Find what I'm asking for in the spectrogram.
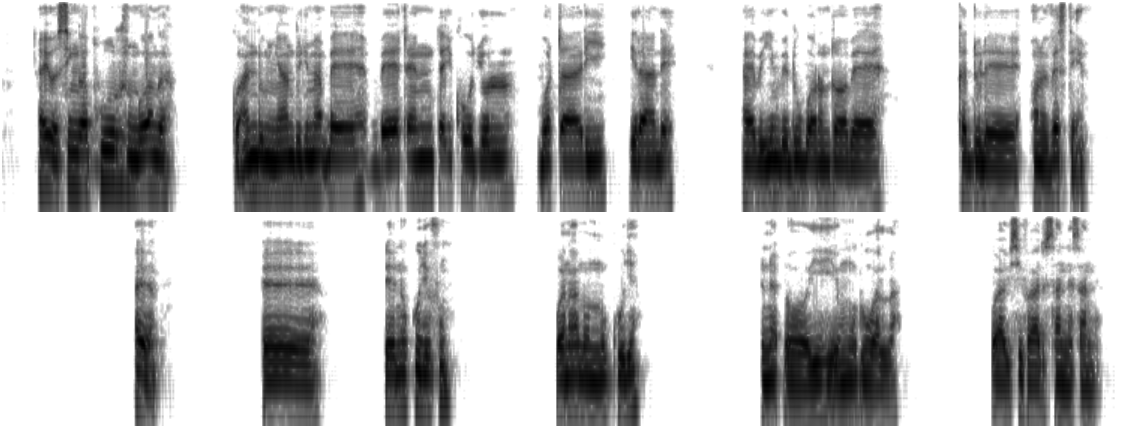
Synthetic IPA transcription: ʔajwasiŋɡapʰuɾŋɡɔːŋɡa | kɔanːdumɲandud͡ʒimaɓːɛbɛtɛntaikʰoːd͡ʒɔl | bɔtːaɾi | hiɾandɛ | ʔajbɛjimɓɛdubɔɾɔntɔɓɛ | kadulɛunivɛsi̥tḭ | ʔaja | ɛ | ɗɛnukːud͡ʒɛfu | wananɔnːukːuːd͡ʒɛ | ɗɛnɛɗːɔjehiɛmuːɗumwalːa | waːwisifaːɾɛsanːɛsanːɛ

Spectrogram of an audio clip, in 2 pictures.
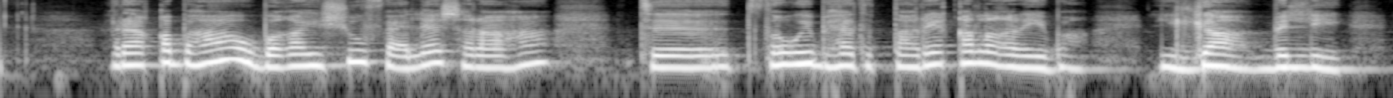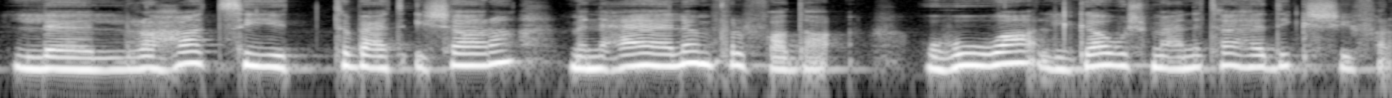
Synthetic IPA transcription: ɾˤɑqəbɦæwbɣæjʃufʕlæʃɾˤɑɦa | t̪t̪ˤɑwːibɦæd̪it̪ˤːɑɾiqɑlɣæɾiba | əlɡæbəlːilɾˤɑɦɑt̪səjːəd̪t̪əbʕat̪ʔəʃɑɾˤɑmənʕaləmfilfɑd̪ˤɑ̰ʔ | wɦʊwːælɡæwəʃmaʕnət̪hæɦæd̪ikə̥ʃːifɾˤɑ

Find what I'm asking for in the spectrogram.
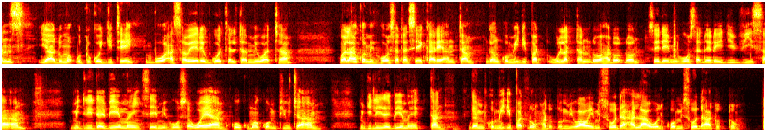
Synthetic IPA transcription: ans | jadumaɓːutukoɡitɛbɔʔasawɛɾɛɡɔtɛltamːiwatːa | walakɔmiɦɔsatasɛkaɾɛantamŋɡamkɔmiɗipatwulatːanɗɔɦaɗɔɗɔnsajdɛjmiɦɔsaɗɛɾed͡ʒivisaʔa̰mː | idilidabɛmajsajmiɦɔsawajaːmkɔkumakɔmpjuta̰ʔa̰mː | idilidabɛmajtanŋɡamːikɔmiɗipaɗːɔnɦaɗɔɗɔnmiwawajmisɔdaɦalawɔlkɔmisɔːdaatɔtːɔn

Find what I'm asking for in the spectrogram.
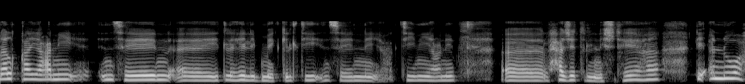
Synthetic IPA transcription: nɪlqɑjaʕniʔɪnsɛːnjɪt̪læɦilibmækɪlt̪iʔɪnsɛːnjo̰ʕt̪ˤiːnijaʕni | lħaːʒɛːt̪ɪlinɪʃt̪hiːɦælɪʔænːʊ

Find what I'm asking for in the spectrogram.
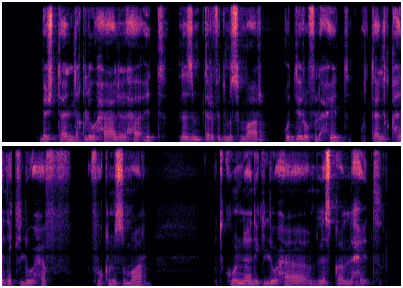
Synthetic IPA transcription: bæʃt̪ʕalːəqluħaʕlælħa̰ʔət̪ˤlæzəmt̪əɾˤfəd̪məsˤmɑɾˤwd̪iɾufilħit̪ˤwət̪ʕalːəqhæd̪iklːuħa | fuqlməsˤmɑɾˤ | wt̪kʰunhæd̪iklːuħa̰læsqɑləlħit̪ˤ

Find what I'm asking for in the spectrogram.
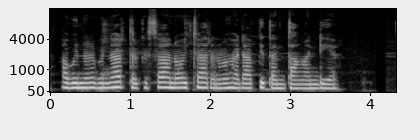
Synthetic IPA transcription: ʔabənarbənart̪ərkəsanaut͡ʃaɾanməŋɦadapit̪ənt̪aŋandia

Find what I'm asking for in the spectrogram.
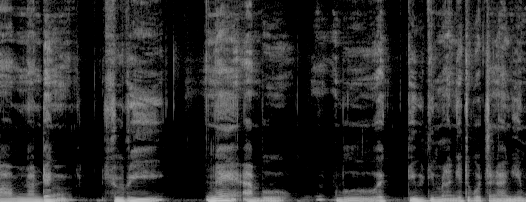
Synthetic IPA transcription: amnandeŋ | suɾi | neabṵ | buek̚ | tibit̬imana̰ŋɡetakot͡ʃaŋaŋɡḭ

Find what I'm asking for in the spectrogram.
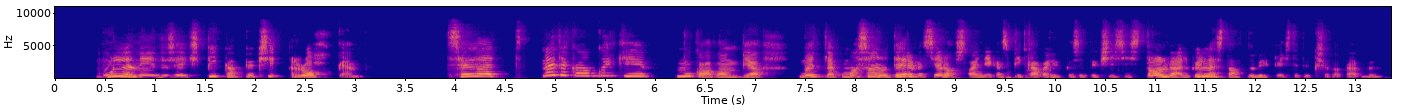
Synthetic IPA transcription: mulːemeːld̪us̬ejkspikːˑɑpːyksiro̞hkḛm | se̞lːet̪ | ned̪ekɑonkujki | muɡɑvɑmbjɑmɤt̪ˑlekumɑsɑːnud̪̚t̪e̞rveselo̞sfɑjnʲːikɑspikːˑɑvelyhkesepyksisist̪ɑlveɑlkylːest̪ɑht̪nulyhkeist̪epyksuɡ̥ɑkæ̰vː

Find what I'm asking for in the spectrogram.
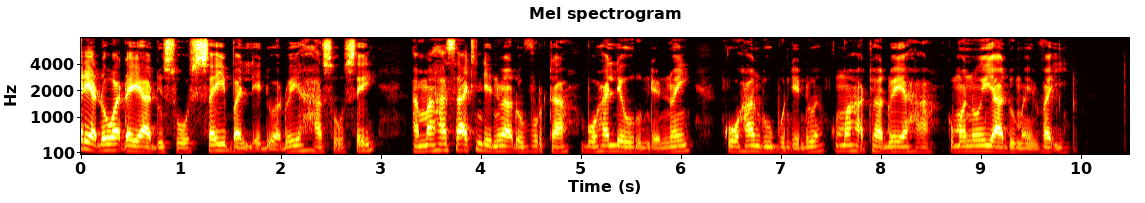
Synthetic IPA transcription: aɾijaɗɔwaɗajadusɔsajbalːɛ̰ɗɛwaɗɔjaɦasɔ̰sa̰j | ʔamːaɦasatindɛnɔjaɗɔ̰vuɾtabɔɦalewɾundɛnɔj | kɔɦanduɓundɛndɔkumaɦa̰tɔaɗɔjaɦakumanɔjadumajvaʔi

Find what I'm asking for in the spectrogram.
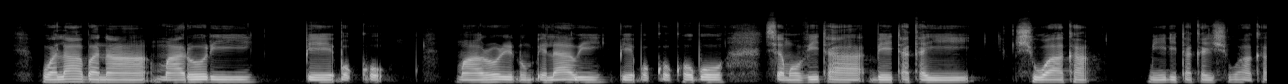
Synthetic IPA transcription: walabanamaɾoɾi | bɛɓɔkʰːɔ̰ | maɾoɾiɗumɓɛlawibɛɓɔkʰːɔkʰɔbɔsɛmɔvitabɛtakaj | ʃuwaka | mijiɗitakajʃuwaka

